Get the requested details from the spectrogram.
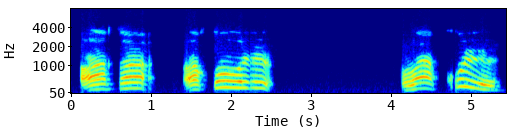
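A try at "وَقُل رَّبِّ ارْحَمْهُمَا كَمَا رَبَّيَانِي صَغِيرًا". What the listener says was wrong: না, কুল না। ওয়াকুর। কুল ধরবেন না, তাসদিদের ডানে সবসময় হারাকাতকে ধরে পড়তে হয়, তাজদিদ দুইবার পড়তে হয়।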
